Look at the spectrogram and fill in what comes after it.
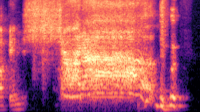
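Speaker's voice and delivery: mock restrained half-yell. Retelling yelling at the screen from his chair: imitating his own yell, toned down. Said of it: "I just yell as loud as I can".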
